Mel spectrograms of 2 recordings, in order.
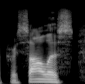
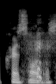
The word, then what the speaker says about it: chrysalis: the chrysalis, which by the way, I've been mispronouncing for like the past 2 months and calling it a crysalis, and I finally came to the conclusion that yes, it is the chrysalis.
